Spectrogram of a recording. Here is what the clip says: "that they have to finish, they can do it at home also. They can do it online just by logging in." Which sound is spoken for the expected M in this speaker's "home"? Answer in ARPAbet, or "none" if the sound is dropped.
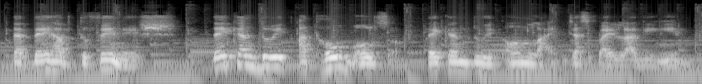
M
